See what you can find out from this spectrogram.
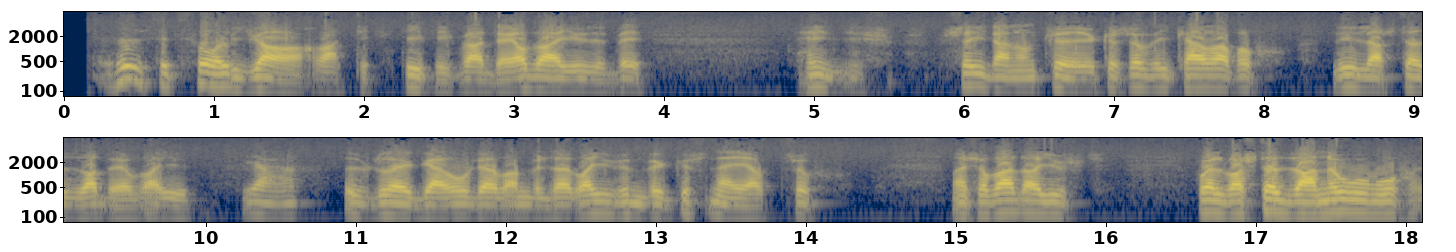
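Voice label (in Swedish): Össjö Skåne, dialekter, svenska sagor; Folkminnen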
